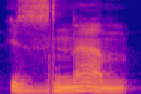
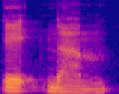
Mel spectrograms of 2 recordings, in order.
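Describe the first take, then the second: First: The s sound before Nam is kept. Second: The s sound before Nam is dropped. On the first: The speaker calls it right. "where we get the zn next to each other" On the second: The speaker calls it wrong. "so we don't get that S"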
